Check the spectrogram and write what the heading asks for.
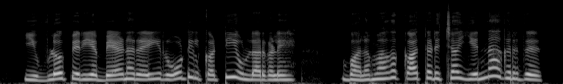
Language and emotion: Tamil, fearful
